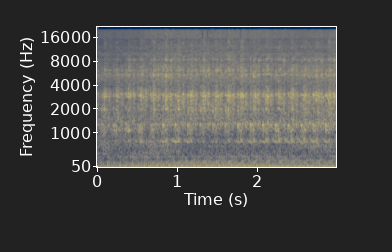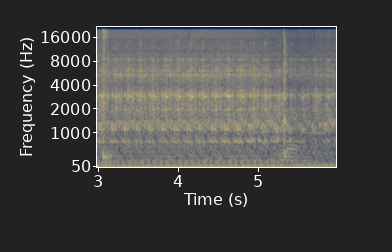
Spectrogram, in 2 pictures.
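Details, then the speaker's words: Diesel just started in 12-degree weather after 2 hours on the block heater, oil 56 and coolant 60 degrees; uneven, lumpy clatter around three beats a second, owner expects it to clear up; high idle later about 1,000 rpm. Rough cold idle with diesel clatter. "So I had the block heater in for the last 2 hours. We're up to 56 degrees on the oil and 60 on the coolant. So I'm actually surprised she sounds so rough. She'll clear up in a minute."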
